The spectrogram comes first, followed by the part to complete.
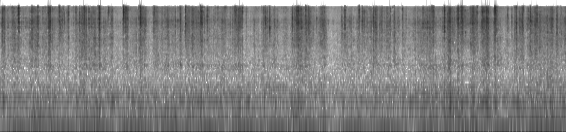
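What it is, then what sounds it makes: Bundle of wooden mikado sticks. A handful of thin painted wooden mikado sticks, held horizontally in both hands above the microphone, is rolled and rubbed together with the fingers. This produces a steady, dense stream of bright clicking and rattling over a low, rumbling background.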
